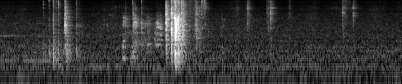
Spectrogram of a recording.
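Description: Scissors snipping through sections of long hair: a few soft clicks, then one louder, longer cut about three and a half seconds in, followed by a few faint clicks.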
